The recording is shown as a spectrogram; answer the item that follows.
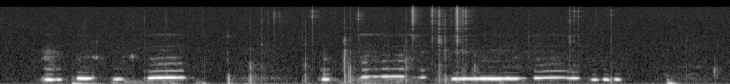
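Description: A woman humming a slow, wordless tune with her mouth closed: short low notes broken by a few longer held ones, in phrases with brief pauses. A few faint clicks fall between the phrases.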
